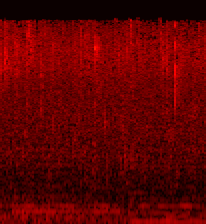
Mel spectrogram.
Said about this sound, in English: The rain pelted down on me, dripping through my sandy brown hair and turning my sky blue bun up the color of the night sky.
